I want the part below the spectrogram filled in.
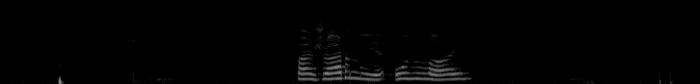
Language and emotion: Russian, sad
